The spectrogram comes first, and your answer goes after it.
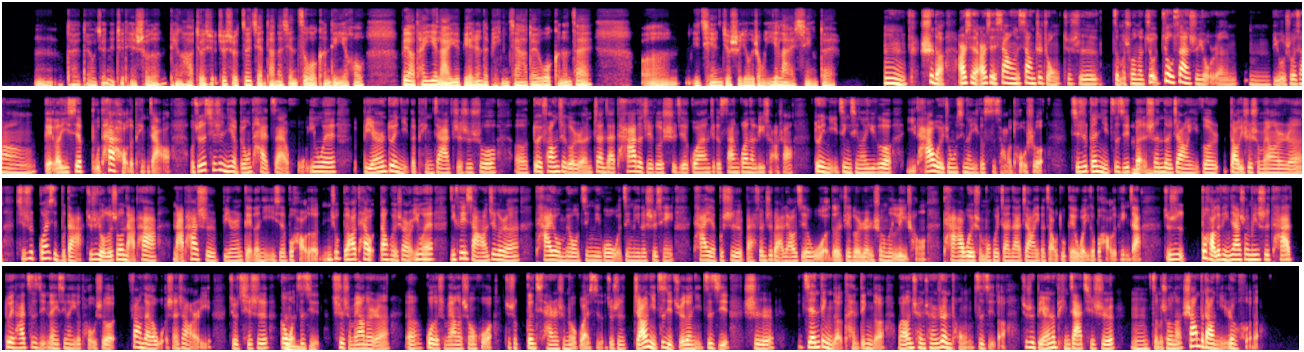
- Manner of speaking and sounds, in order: other background noise
- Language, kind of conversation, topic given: Chinese, advice, 如何面对别人的评价并保持自信？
